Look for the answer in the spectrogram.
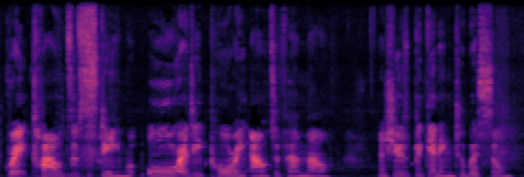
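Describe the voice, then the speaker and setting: A woman reading a children's story aloud in an expressive, dramatic narrating style. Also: a little high, moderate pace, slight background noise, low-quality recording. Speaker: storybook reader.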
